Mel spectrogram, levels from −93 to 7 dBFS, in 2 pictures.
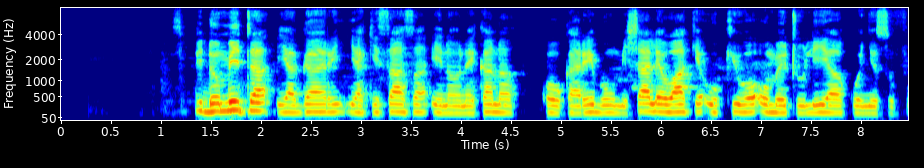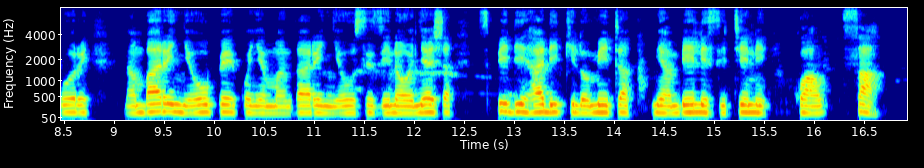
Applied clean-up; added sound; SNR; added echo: none; none; none; none.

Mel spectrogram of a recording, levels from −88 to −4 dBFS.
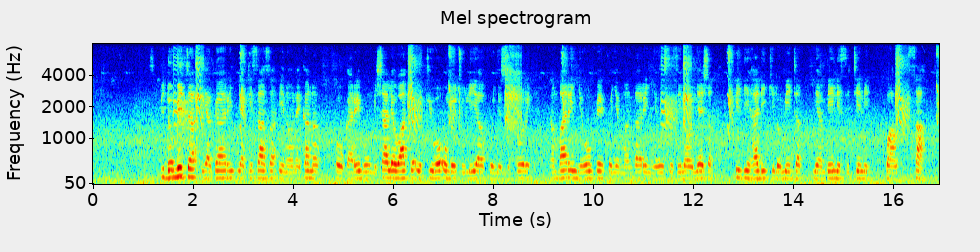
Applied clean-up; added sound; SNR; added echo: none; Bird vocalization, bird call, bird song; 10 dB; reverberation time 0.2 s.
